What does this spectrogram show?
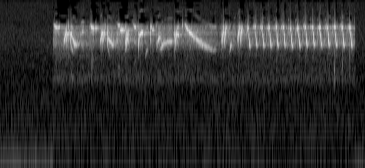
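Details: Goldfinch song in the Tadmait style: a second and a half of mixed chirps and a descending slurred whistle, followed by a steady rapid trill of about twenty clipped repeated notes; clean, quiet background.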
